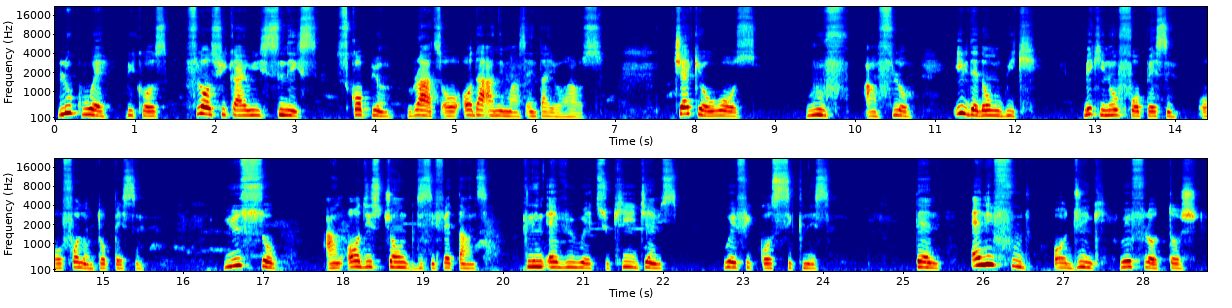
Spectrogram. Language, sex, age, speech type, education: Nigerian Pidgin, female, 30-45, spontaneous, tertiary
